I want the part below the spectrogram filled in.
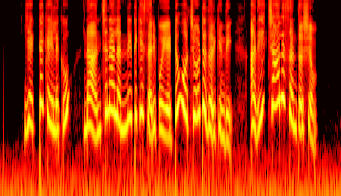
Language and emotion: Telugu, happy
